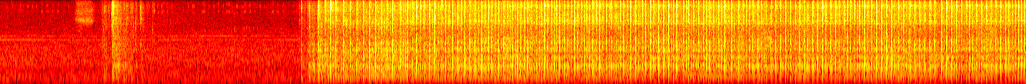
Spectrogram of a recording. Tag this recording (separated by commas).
Speech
